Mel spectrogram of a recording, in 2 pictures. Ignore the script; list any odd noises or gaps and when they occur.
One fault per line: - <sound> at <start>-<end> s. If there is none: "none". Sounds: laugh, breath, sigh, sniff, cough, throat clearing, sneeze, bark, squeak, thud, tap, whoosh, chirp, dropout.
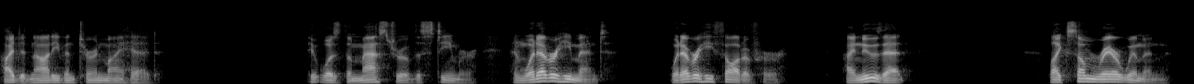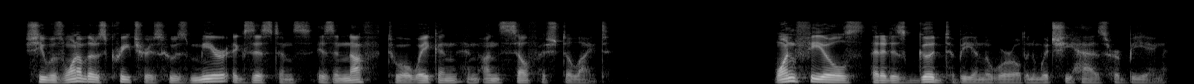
none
